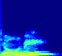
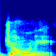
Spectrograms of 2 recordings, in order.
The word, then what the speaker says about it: Joni: Hi, oh, hi, Yoni. I think I saw Yoni. No? Yeah. Joni. Is it Joni? I thought it was Yoni. I thought someone told me I wasn't saying it right. So it's Joni.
